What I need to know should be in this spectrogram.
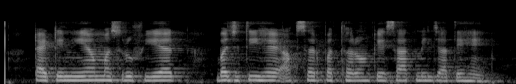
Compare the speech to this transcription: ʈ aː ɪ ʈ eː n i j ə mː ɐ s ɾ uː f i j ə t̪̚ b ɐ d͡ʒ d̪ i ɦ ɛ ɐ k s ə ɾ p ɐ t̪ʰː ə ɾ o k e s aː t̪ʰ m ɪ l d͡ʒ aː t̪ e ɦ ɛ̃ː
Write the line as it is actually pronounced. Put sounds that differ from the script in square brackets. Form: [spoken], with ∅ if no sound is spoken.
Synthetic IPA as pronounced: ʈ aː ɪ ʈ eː n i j ə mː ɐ s ɾ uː f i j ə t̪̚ b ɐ d͡ʒ [t̪] i ɦ ɛ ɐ k s ə ɾ p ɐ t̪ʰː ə ɾ [õ] k e s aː t̪ʰ m ɪ l d͡ʒ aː t̪ e ɦ ɛ̃ː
